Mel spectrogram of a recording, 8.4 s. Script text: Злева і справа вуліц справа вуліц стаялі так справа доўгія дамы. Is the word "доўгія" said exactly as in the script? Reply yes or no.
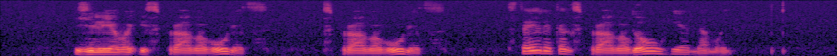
yes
